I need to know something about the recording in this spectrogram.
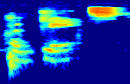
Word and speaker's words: contents: These are the contents. I have to read these 4 stories about that. Okay. The contents. Contents. You put the most stress on the first syllable.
